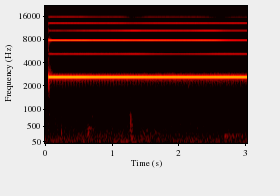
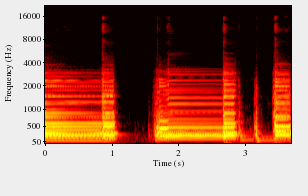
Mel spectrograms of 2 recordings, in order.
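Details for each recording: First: Torque Acoustics T100L guitar amp, dead with no sound: continuity meter gives a steady, unbroken tone for about three seconds across a 2200 µF filter capacitor that looks fine cosmetically; dead-shorted, short disappears when removed. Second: Torque Acoustics T100L guitar amp (Made in England, about 1989–early 90s) after repair of a no-sound fault: guitar chords ring clean and full with crisp attacks, no hum, crackle or distortion; very tight sound, working.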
